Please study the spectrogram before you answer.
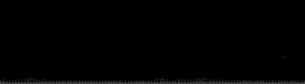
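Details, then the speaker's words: Ford Escort XR3i after a timing belt and water pump job: quiet, low, even idle with a steady beat and no knocks, misses or squeals; engine idling smoothly. "oh I start her up try one or gas yeah listen to this oh yes yes that's what you want wow running beautifully looking beautiful"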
